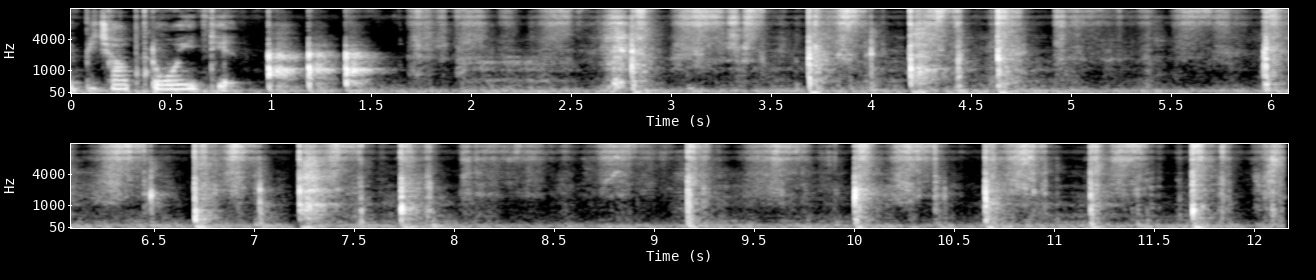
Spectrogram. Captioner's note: drawing cards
